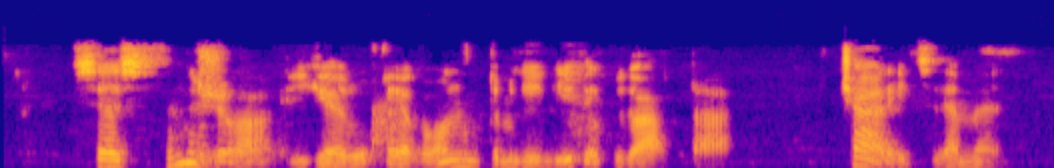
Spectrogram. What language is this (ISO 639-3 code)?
kab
